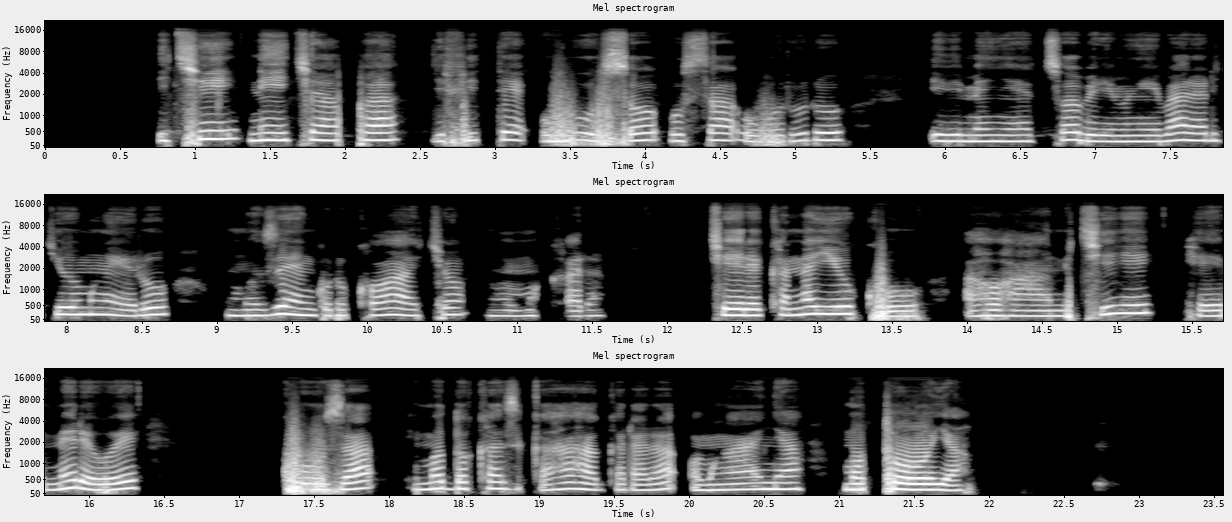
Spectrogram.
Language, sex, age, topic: Kinyarwanda, female, 18-24, government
